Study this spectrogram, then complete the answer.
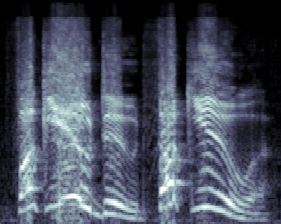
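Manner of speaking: loud, high furious shout; furious outburst. Acted. Comedian yells at the nosy cashier, furious shout. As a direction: yell it right back at him, outraged.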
